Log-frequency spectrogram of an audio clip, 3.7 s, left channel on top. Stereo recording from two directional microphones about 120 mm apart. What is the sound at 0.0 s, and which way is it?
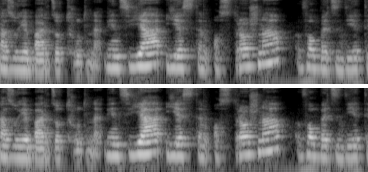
Speech, 10° right (ahead or behind).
